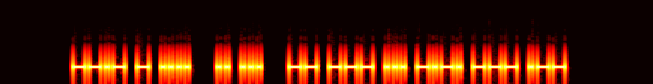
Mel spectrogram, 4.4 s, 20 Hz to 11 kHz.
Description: Morse code, heard as a keyed tone, about 44 wpm, 700 Hz. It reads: QTH IS MOSCOW
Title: Common QSO Phrases 45wpm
